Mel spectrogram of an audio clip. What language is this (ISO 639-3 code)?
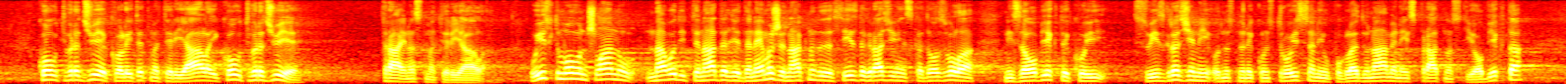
srp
